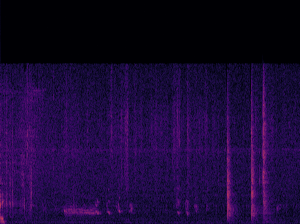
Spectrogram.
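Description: Young chickens calling softly: a short high call about a second in, then a few quiet clucks, with two sharp clicks near the end.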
